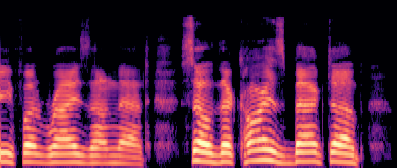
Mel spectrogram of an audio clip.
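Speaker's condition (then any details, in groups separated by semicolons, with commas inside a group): Primary lateral sclerosis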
